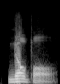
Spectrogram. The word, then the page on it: noble: American English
